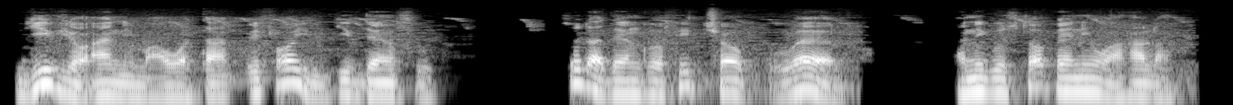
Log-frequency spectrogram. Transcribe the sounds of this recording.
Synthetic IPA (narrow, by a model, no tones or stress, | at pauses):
ɡivjɔʔanima̰wɔtabifɔjuɡivdɛ̃mfut | sodat̚dɛ̃mɡɹofit̚t͡ʃɔpwɛl | ãniɡostɔpɛniwãɦala̰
